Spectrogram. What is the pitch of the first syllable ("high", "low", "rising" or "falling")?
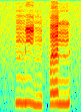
falling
